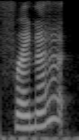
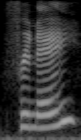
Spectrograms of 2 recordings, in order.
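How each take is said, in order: First: Frenette said with a sounded T at the end; unsure pronunciation. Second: Frenet said with a silent T, ending "-ay"; alternative pronunciation. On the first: Host guessing at a designer's surname, Frenette with a final T. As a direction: try "Frenette", ending on a hard T. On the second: Host guessing at a designer's surname, Frenet ending in "-ay". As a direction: try "Frenet" as French-style fre-NAY. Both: Shown as a demonstration. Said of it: "I don't know how we say that".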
